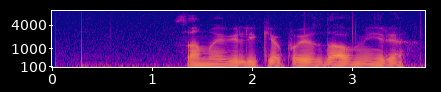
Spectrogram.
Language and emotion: Russian, neutral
